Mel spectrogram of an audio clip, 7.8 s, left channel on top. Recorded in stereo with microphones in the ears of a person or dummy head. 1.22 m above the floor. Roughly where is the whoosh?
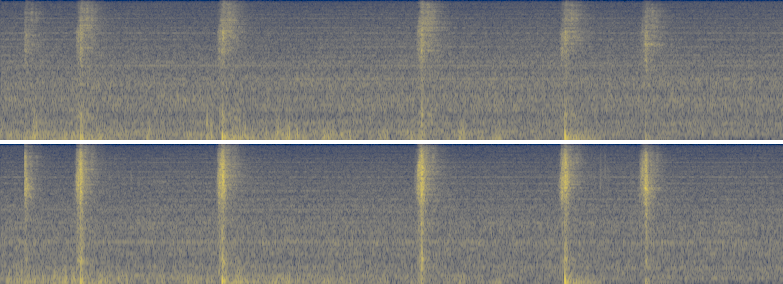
Right.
